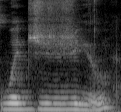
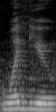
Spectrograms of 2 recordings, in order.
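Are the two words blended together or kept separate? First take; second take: blended; separate. First: The d and y blend into a j sound. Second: The d and y sounds stay separate.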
